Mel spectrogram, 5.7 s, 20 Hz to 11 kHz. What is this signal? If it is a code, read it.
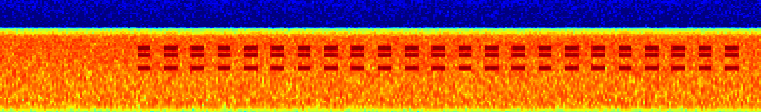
Telephone call progress tone (North American plan), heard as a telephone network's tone, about 1400, 2050, 2450, 2600 Hz, 0.1 s on and 0.1 s off, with phone line noise. Off-hook warning tone.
